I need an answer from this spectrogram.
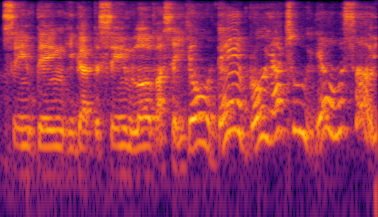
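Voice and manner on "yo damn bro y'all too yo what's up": very high, mock-excited teasing voice; teasing his brother at the ceremony, pitched way up; clowning around. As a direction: clown on your friends in a squeaky hype voice. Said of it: "just kinda clowning with them".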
